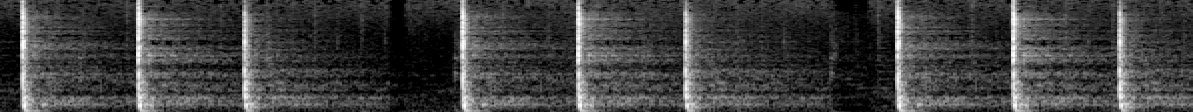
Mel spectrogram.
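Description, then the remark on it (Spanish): Nine loud, sharp knocks strike the heavy Door of Forgiveness (Puerta del Perdón) of the Monastery of Santo Toribio de Liébana in three evenly spaced sets of three, ceremonially opening it for the jubilee year; each blow rings briefly, with no talking. “Y terminamos no sin olvidar que ayer se abría de esta manera la Puerta del Perdón en el Monasterio de Santo Toribio de Liébana.”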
